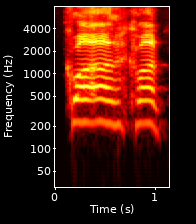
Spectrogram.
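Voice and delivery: high, gushing eager greeting; starstruck, over-keen hello; intense fan. Retold or imitated. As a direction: overeager fan rushing up to his idol. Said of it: "I was, like, really intense".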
